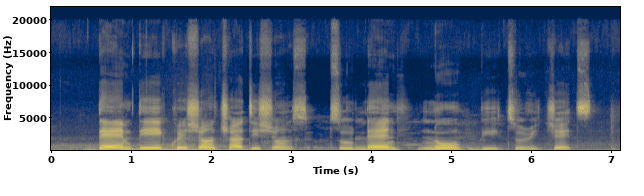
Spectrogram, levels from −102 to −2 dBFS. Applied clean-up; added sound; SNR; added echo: none; Chatter / Car passing by / Motorcycle / Traffic noise, roadway noise / Accelerating, revving, vroom; 19 dB; none.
